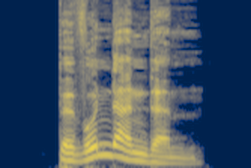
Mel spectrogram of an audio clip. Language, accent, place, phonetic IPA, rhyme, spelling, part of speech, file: German, Germany, Berlin, [bəˈvʊndɐndəm], -ʊndɐndəm, bewunderndem, adjective, De-bewunderndem.ogg
- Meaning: strong dative masculine/neuter singular of bewundernd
